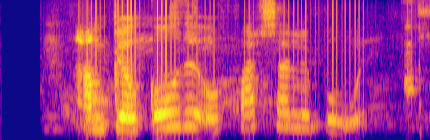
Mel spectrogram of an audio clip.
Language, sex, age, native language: Icelandic, female, 13, Icelandic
